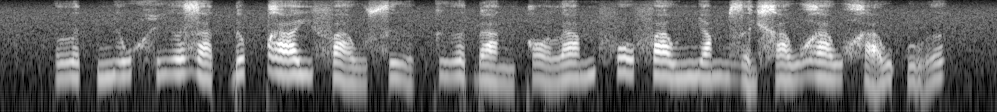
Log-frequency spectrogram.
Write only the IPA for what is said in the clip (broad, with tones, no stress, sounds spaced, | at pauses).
l ə˨˩ t̚ ɲ ə˨˦ w h i˨˦ ə̯ z a˨˩ t̚ ɗ ə˦˥ p̚ ɣ a˧ j f a˧˩ w s ɨ˧˩ ə̯ k ɨ˧ ə̯ ɗ a˨˩ ŋ k ɔ˧˩ l a˨˦ m f o˧ f a˧ w ɲ a˧ m z ə̰˧˨ j x a˨˦ w ɣ a˧ w x a̰˧˥ w ʔ ṵ˧˥ ə̯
